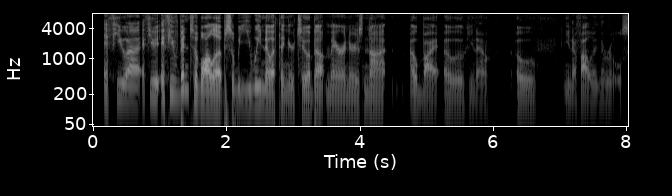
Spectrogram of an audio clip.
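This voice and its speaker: Dark and mellow in tone, the voice moves at a fairly quick pace with lively intonation and big swings in loudness, in a dry, close recording with no echo. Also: man, fairly low pitch for a man. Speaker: livestream host. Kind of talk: casual chat. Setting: live stream.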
